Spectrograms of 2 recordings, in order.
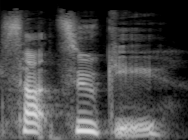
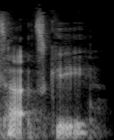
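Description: First: The name is said slowly, every syllable clear. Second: The name is said quickly, syllables run together.

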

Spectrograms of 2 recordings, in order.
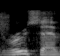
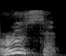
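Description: First: The name is said in a plain American accent. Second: The name is said in a put-on foreign accent. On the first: She is speaking normally without her put-on persona. "you just said Rusev" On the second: She suddenly slips back into her put-on persona. "and then you go, Rusev"

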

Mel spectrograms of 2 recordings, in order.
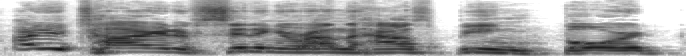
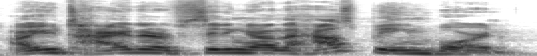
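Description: First: It ends with a rising, question-like tune. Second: It ends flat and falling, like a statement.

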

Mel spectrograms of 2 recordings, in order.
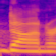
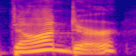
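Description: First: The middle has only an 'n' sound. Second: The middle has an 'n' then a 'd' sound. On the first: The speaker calls it wrong. "it's not Donner" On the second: The speaker calls it right. "it's Donder"

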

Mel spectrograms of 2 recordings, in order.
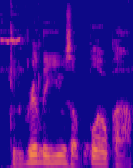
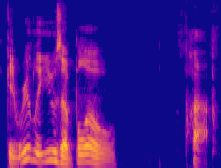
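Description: First: The sentence is said at a normal pace. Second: The sentence is said at a slower pace.

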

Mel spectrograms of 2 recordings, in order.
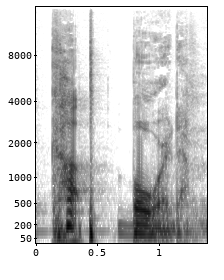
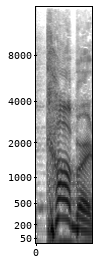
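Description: First: The P sound in the middle is pronounced. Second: The P sound in the middle is silent. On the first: The speaker calls it wrong. "what the fuck did you just say?" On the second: The speaker calls it right. "We don't pronounce the P"

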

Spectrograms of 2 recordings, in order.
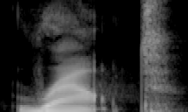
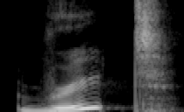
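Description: First: The word rhymes with out. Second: The word rhymes with boot. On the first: "SA pronounced it as route" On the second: "So I would say root"

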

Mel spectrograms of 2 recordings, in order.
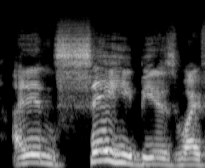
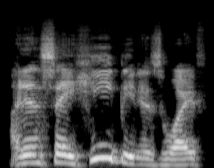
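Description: First: The stress is on the word say. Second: The stress is on the word beat.

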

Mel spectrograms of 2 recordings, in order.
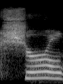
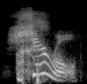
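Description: First: The name is said with one syllable. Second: The name is said with two syllables. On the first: The speaker calls it wrong. "like short for Shirley" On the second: The speaker calls it right. "It's two syllables"

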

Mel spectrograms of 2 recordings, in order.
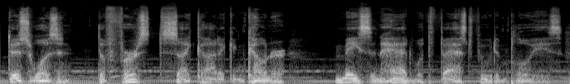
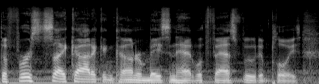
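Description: First: It is read in a scary voice. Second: It is read in a normal voice.

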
